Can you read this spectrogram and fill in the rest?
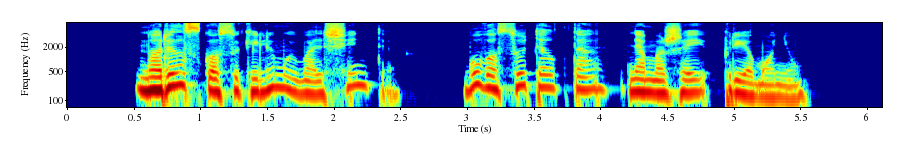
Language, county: Lithuanian, Alytus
